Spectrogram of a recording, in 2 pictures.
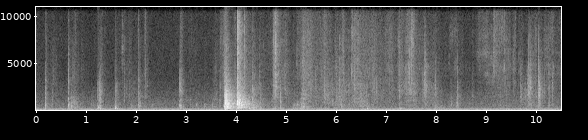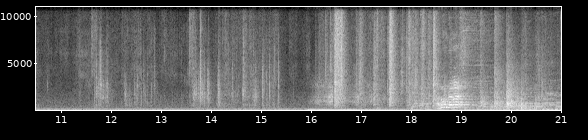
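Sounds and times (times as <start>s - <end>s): paper rustling: 9.0s - 15.4s
paper crumpled by hand: 11.5s - 15.4s
steady low hum: 15.9s - 19.4s.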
